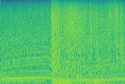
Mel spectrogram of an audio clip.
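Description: A vehicle lands hard with a thud.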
